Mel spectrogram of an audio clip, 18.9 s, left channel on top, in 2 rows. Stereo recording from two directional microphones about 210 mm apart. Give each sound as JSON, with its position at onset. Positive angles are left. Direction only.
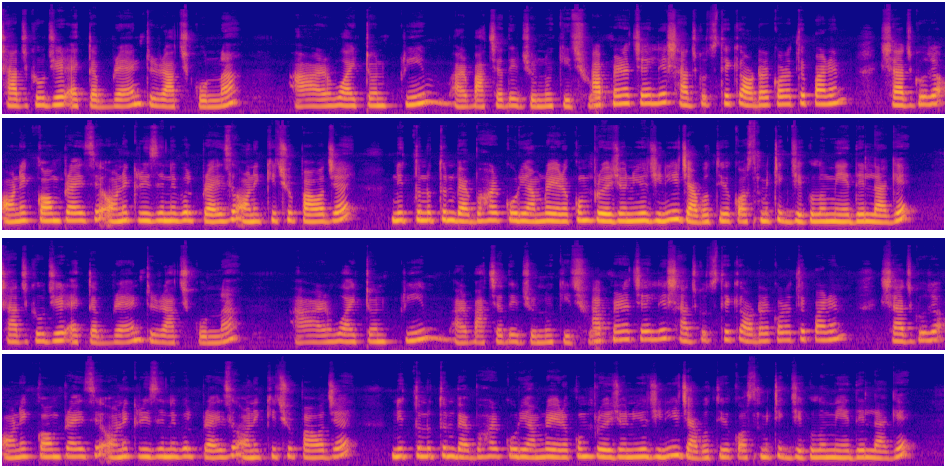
{"t": 0.0, "sound": "a woman's voice", "side_deg": 0}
